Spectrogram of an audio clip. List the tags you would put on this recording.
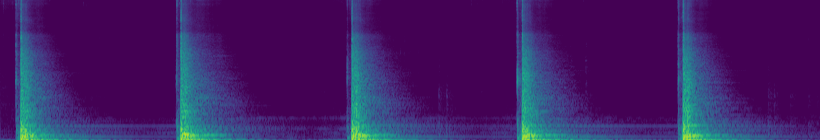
Instrument samples > Percussion
garbage percussive drum drum-loop loop hihats percs sticks percussion-loop hit snare percussion hh drums improvised samples acoustic groovy solo

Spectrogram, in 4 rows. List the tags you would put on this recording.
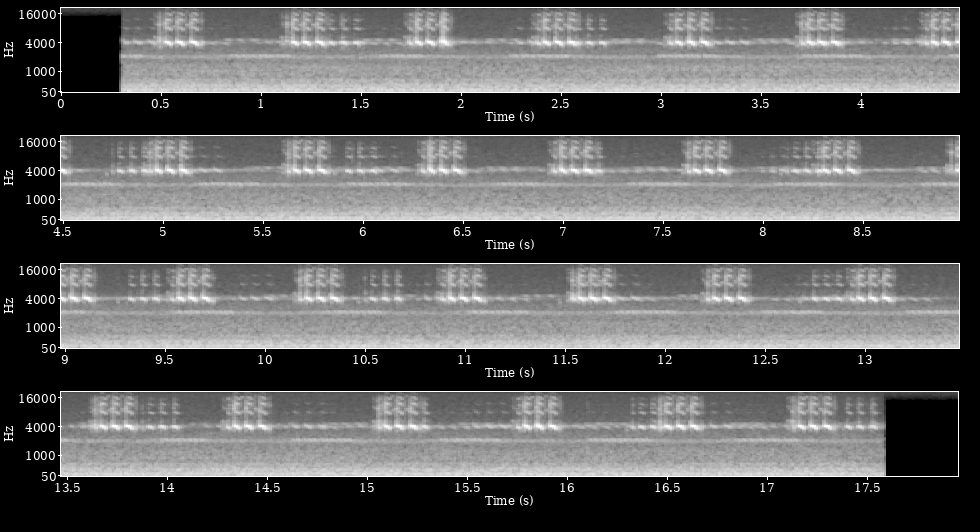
Sound effects > Animals
Colorado H1n Field-Recording

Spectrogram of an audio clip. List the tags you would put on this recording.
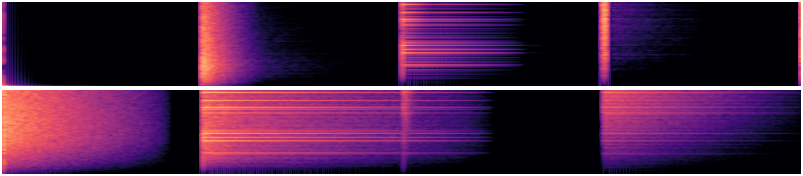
Instrument samples > Percussion
cowbell drum hihat kick kit percussion rimshot snare synth thwack tom woodblock

